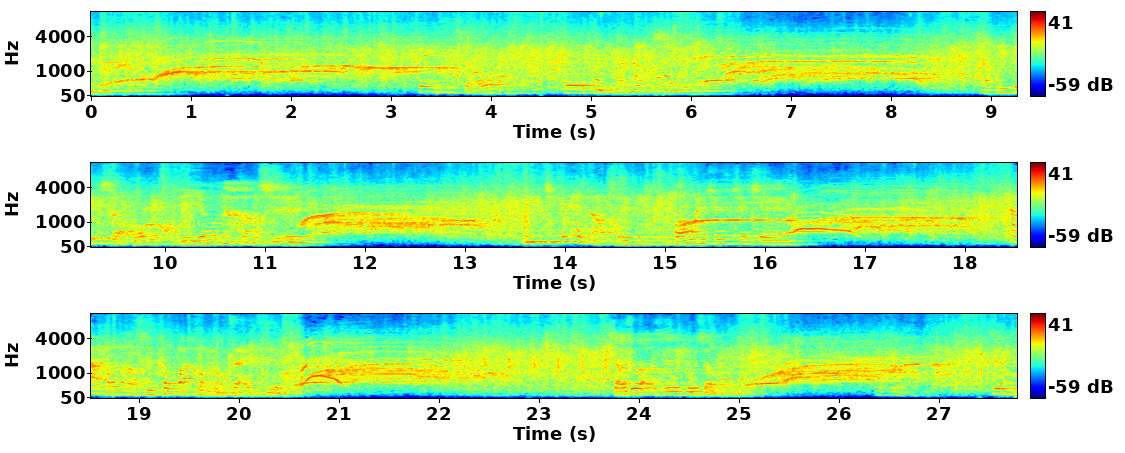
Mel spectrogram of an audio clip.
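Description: A young man sings through a microphone and loudspeakers in a large echoing hall.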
